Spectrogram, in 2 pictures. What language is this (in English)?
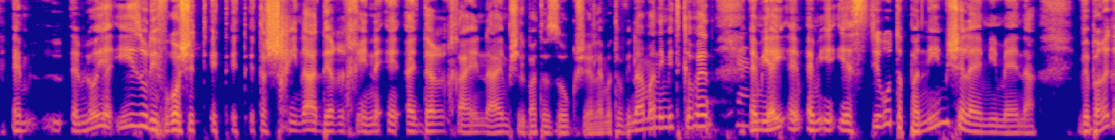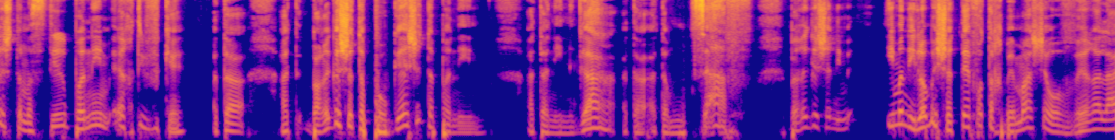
Hebrew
